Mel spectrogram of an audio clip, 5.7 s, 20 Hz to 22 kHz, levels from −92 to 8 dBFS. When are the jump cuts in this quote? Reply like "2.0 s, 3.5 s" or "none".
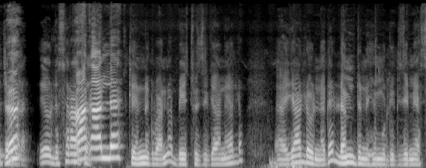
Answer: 1.7 s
